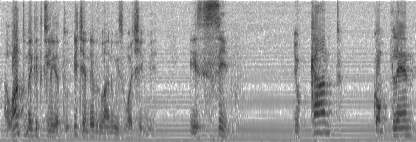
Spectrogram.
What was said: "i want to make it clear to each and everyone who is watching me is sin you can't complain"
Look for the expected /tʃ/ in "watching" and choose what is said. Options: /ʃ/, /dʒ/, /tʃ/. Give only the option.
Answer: /tʃ/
